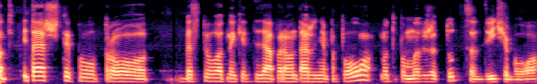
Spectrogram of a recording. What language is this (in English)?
Ukrainian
